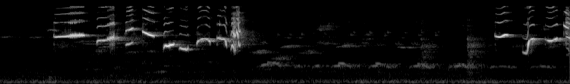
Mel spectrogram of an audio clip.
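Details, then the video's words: Vigorously singing Oriental magpie-robin, tail opened, played to stir other magpie-robins into singing: a bright run of varied whistled and scratchy notes, a quiet gap with faint soft notes, then a new loud phrase begins. "Pancingan Suara Kacer Gacor Buka Ekor! Buat Kacer Lain Pasti Ikut Emosi Gacor Ngobra"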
